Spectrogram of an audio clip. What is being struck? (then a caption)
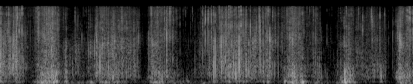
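Clear slime with plastic sequins. Pink and white clear slime filled with plastic sequins is held in the hands and squeezed and pulled with the fingers and thumbs. Bright, dense crinkling and crunching crackles come in bursts, with short quieter gaps between squeezes.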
